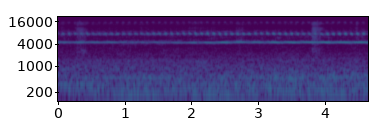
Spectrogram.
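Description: A stridulating cricket up in a tree chirps steadily in a rapid, pulsing trill, high-pitched and continuous over a soft background hiss, with a brief pause near the end before resuming. No one speaks.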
